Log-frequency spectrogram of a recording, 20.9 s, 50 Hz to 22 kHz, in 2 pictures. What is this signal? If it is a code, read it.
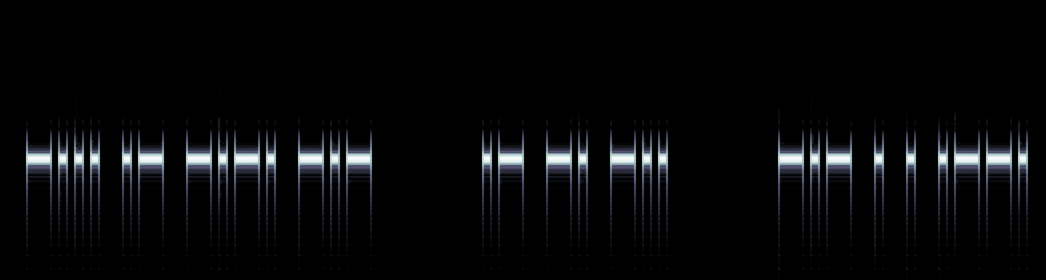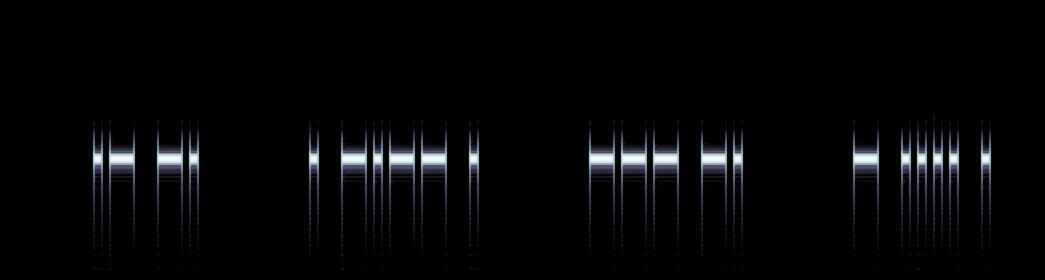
Morse code, heard as a keyed tone, about 15 wpm, 700 Hz. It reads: BACK AND KEEP AN EYE ON THE
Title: 2x Word-Spacing - Sentences from Top 300 Words - 15wpm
